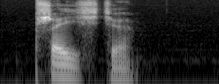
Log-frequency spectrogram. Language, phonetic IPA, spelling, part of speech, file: Polish, [ˈpʃɛjɕt͡ɕɛ], przejście, noun, Pl-przejście.ogg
